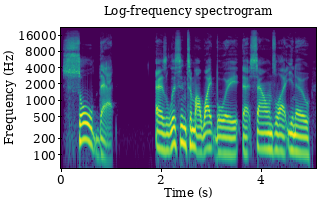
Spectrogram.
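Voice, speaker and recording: A man's voice: medium pitch, takes it slowly, no room sound, studio quality. A man hosting a podcast in casual, slangy conversation, opinionated and often checking that the listener follows him. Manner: opinionated, slangy, repeatedly seeks agreement with tag questions. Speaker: podcast host.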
